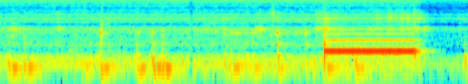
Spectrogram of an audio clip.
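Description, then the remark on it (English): A Skype call's dialing tone: after some quiet, soft rustling background, a single loud, steady electronic beep rings out for about a second near the end, then cuts off. “I was calling on Skype.”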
